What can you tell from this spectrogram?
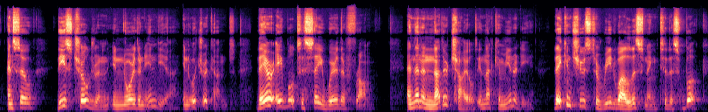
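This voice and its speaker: An edtech founder with a Canadian South African accent explains his work in a podcast interview. His voice is slightly high and fairly bright, and he speaks fluently with eager enthusiasm.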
